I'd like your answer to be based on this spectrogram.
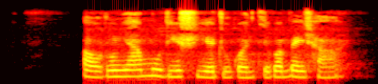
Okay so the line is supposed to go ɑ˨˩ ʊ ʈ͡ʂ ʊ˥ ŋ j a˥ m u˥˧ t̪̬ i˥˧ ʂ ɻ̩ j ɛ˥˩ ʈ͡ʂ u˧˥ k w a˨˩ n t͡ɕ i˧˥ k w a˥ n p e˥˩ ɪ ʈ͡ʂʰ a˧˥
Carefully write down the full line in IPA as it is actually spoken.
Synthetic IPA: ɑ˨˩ ʊ ʈ͡ʂ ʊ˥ ŋ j a˥ m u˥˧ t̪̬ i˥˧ ʂ ɻ̩ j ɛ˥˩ ʈ͡ʂ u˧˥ k w a˨˩ n t͡ɕ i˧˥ k w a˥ n p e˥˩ ɪ ʈ͡ʂʰ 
